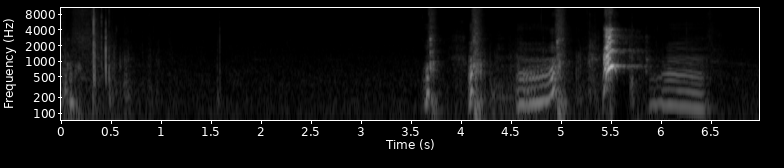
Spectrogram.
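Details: Blenheim Cavalier King Charles Spaniel puppies, a litter of five born at New Year, in a puppy pen with their mother Paris in January 2023; sharp clicks, then several short yelps and rising, harmonic whines in quick succession.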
